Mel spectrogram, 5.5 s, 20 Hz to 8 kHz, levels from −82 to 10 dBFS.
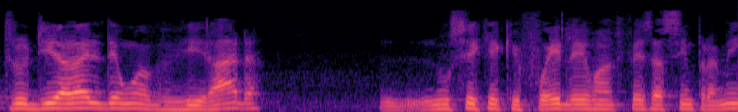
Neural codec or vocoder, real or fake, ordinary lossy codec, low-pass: none; real; MP3, 24 kbps; 7.2 kHz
